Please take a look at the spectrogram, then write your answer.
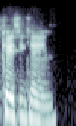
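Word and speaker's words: Kasey Kahne: I think it's Kane, but there's an H in front of it. So it's either Khan or Kane or Kane. – Oh, it is Casey Kane. – Is that how you say it? – Yeah.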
